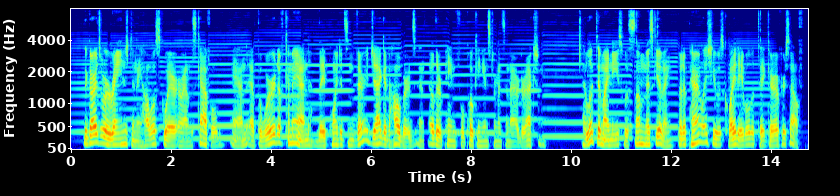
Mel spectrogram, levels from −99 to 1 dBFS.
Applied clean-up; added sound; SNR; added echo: none; Bowed string instrument; 18 dB; none.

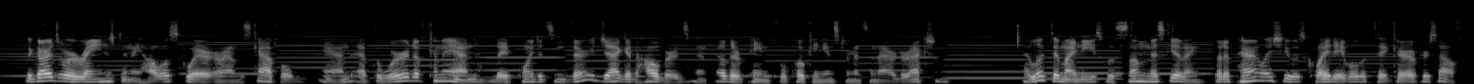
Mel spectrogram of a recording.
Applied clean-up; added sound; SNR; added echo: classical method Wiener filter.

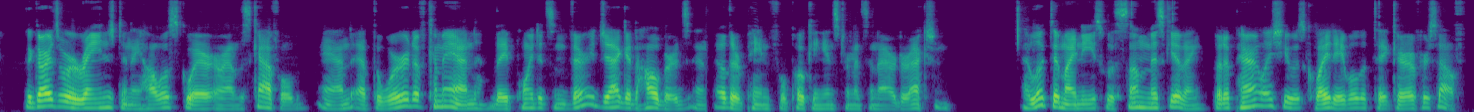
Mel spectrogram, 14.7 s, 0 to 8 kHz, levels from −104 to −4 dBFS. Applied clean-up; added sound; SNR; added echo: neural mask model Resemble Enhance denoiser.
